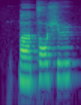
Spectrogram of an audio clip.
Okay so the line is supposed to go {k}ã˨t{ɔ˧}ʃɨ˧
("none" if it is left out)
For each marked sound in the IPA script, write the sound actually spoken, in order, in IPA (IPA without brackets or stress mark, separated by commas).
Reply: k͡p, ɔ˧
